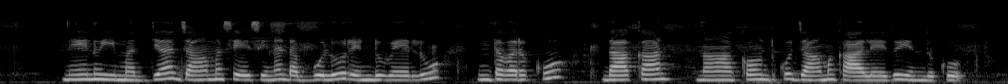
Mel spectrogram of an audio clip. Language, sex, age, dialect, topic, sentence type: Telugu, female, 31-35, Southern, banking, question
